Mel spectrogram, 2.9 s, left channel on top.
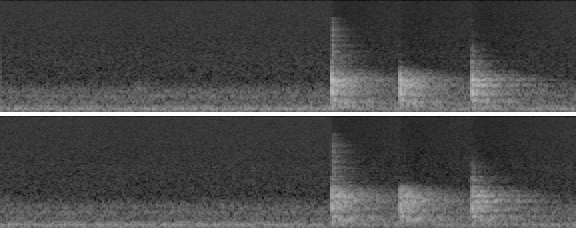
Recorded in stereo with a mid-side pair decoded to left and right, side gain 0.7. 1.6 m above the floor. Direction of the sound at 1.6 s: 30° left.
